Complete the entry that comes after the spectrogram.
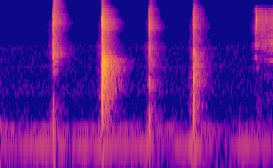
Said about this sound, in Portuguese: Uma salva de palmas para o Juliano.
